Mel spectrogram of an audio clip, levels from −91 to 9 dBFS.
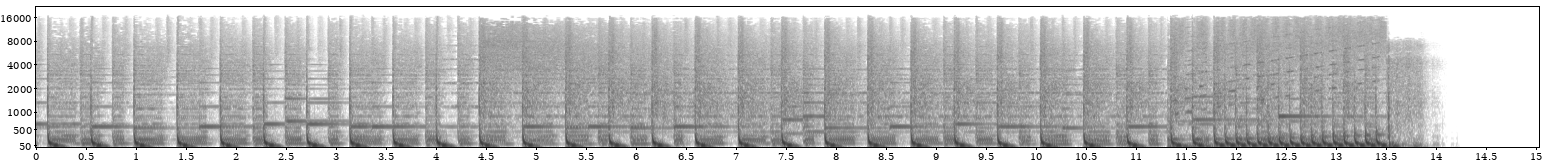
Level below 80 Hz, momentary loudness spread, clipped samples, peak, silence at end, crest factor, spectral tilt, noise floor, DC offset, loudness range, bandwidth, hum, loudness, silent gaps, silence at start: -30 dBFS; 5 LU; under 0.1%; -12 dBFS; 1.15 s; 14 dB; -5 dB/octave; -45 dBFS; under 0.1%; 3 LU; 17.5 kHz; none; -26 LUFS; none; 0 s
